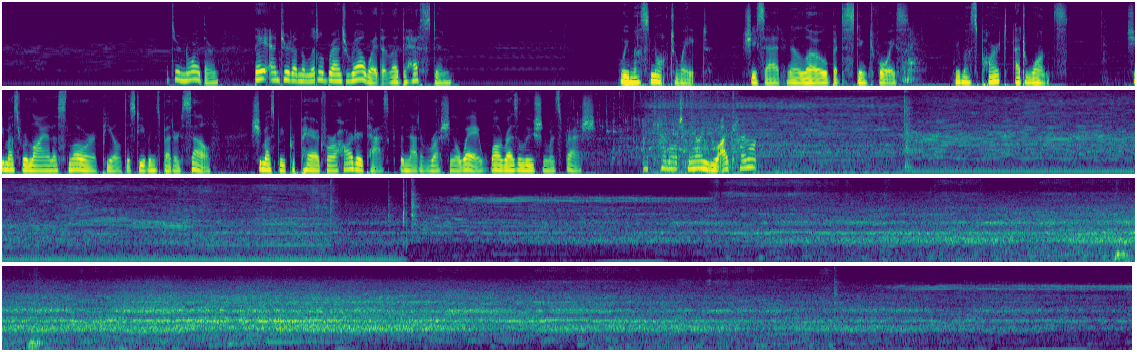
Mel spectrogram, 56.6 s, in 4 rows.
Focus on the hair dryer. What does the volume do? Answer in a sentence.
The loudness of the hair dryer goes up, then down.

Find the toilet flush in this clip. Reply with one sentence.
The toilet flush can be heard from 11.2 to 11.6 s, from 21.2 to 23.4 s and from 42.1 to 43.0 s.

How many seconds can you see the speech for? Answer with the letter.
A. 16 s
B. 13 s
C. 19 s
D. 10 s
C.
